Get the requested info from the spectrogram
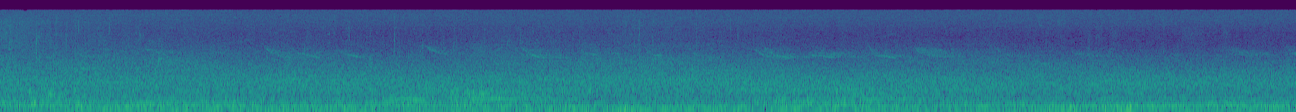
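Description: Steady low rumble of a distant NJ Transit Arrow III electric multiple-unit train on the track, with small birds giving short falling chirps throughout.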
